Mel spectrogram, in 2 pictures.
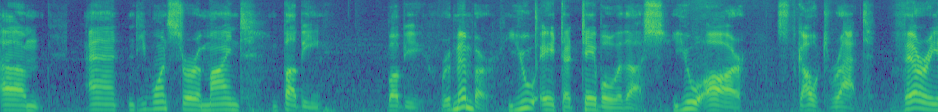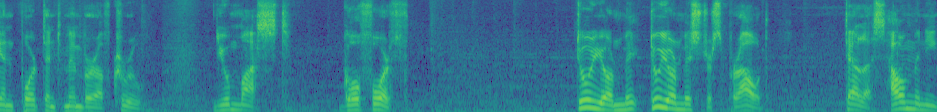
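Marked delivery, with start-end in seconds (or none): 3.9-17.1 deep, booming, chittering put-on voice. The speaker voices a character addressing Bubby, in a deep booming chittering voice. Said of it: "he's got this deep booming voice, but he has to chitter".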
